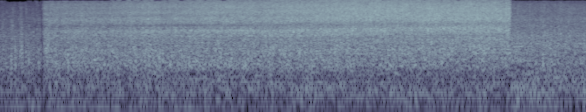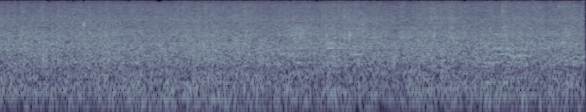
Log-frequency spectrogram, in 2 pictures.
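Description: Steady rushing hiss of heavy rain and running floodwater in a flooded street, becoming less hissy about four seconds in.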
